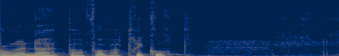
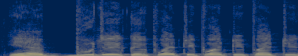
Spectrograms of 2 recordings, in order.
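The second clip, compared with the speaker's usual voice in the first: gushing cutesy voice; 10 semitones higher than usual. Acted. Wife gushing over the kitten.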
